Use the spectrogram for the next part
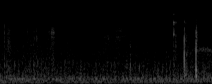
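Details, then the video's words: Several pet cats purring while lying on a bed in the morning; a soft, steady low rumble fills the room, with a few brief clicks and rustles near the end. "purring on the bed"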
